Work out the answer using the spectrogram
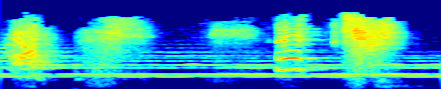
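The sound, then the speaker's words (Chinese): A cat sneezes hard into a mouse hole, giving several sharp, breathy bursts over steady sustained tones. “拼命地将喷嚏喷进洞里。”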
